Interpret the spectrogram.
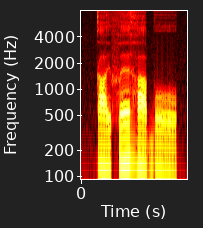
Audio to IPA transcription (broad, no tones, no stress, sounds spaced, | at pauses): k a e̯ f ɛ ɦ a b o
